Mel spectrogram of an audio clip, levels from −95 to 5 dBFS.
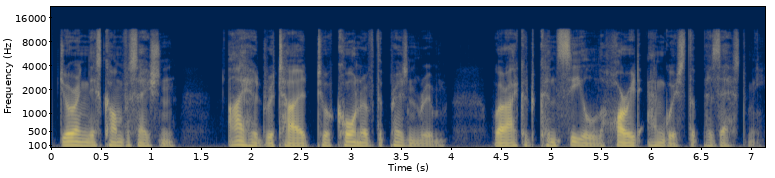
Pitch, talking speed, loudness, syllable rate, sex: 85 Hz, 195 wpm, -23 LUFS, 6.2 syllables/s, male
